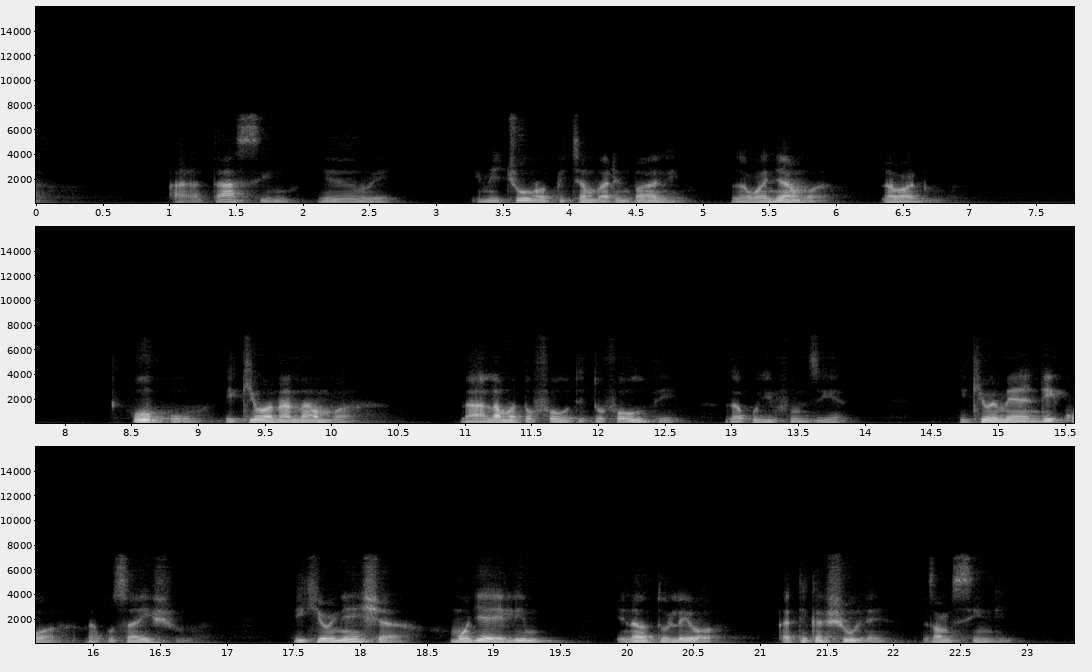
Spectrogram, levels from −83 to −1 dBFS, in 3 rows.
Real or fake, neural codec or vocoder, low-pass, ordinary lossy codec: fake; codec, 16 kHz, about 1 kbps, DyCAST, with the encoder's durations; 7.2 kHz; AAC, 64 kbps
